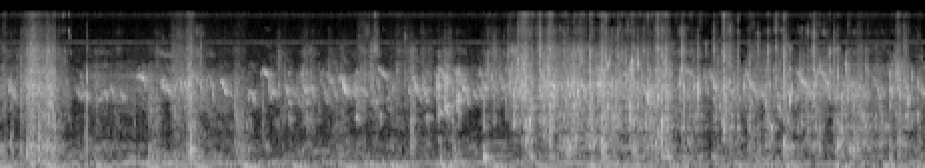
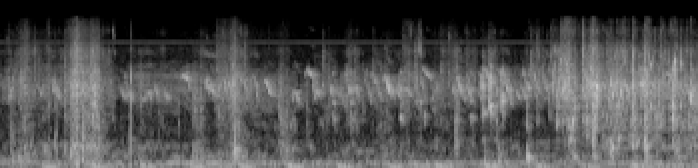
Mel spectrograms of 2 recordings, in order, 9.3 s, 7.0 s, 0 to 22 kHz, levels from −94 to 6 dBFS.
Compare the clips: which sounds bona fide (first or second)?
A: second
